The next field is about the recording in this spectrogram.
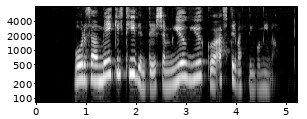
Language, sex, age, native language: Icelandic, female, 30-39, Icelandic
